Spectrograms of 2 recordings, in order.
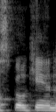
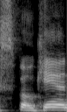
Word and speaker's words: Spokane: The Northwest is gorgeous, but uh overall Spokane as a city has uh I abandoned it for a reason.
